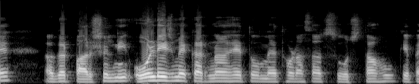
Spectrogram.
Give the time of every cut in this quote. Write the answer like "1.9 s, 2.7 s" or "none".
none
